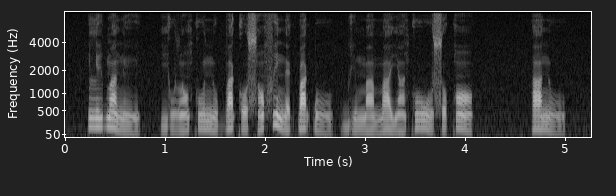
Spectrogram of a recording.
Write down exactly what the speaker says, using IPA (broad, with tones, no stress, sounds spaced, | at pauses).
l i˦ b ã˦˨ n ĩ˨ | j u˨ l ɔ̃˨˦ k u˧ n u˨ b a˧ k o˨ s ɔ̃˨˦ f i˦˨ n ɛ˨ k͡p a˧ k͡p u˨ | b i˨ m a˨ m a˨ j ã˨ k u˧ w u˨ s o˨˦ k ɔ̃˦˨ | a˧ n u˨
